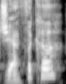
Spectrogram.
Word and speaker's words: Jethica: I actually did just catch up with a title that I missed at last year's Overlook called Jethica, which I am pronouncing correctly. It is right. – Jessica with a lisp.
